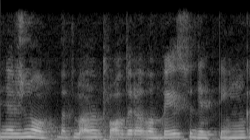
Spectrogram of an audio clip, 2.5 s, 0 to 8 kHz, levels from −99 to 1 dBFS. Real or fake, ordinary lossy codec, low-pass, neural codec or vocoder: fake; Opus, 64 kbps; 7.2 kHz; codec, 16 kHz, 2 kbps, FreqCodec, larger model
